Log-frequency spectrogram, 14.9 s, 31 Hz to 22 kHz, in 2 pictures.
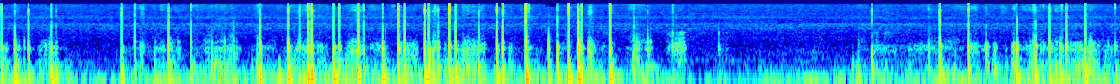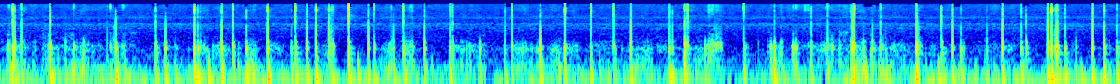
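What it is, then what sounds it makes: Metal mesh microphone guard tapped with nails. Long nails tap and scratch directly on the metal mesh guards over the X/Y mic capsule of a Zoom H5 handheld recorder. The result is a dense stream of quick, dry clicks over boomy low thumps and scraping rumble, with a brief quieter stretch near the middle.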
